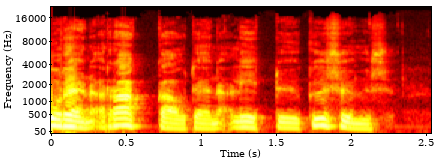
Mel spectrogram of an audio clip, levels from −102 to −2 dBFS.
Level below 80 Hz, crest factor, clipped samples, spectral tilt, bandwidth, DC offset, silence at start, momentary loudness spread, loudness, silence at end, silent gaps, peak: -54 dBFS; 16 dB; under 0.1%; -7 dB/octave; 15.5 kHz; under 0.1%; 0 s; 9 LU; -16 LUFS; 0.35 s; none; 0 dBFS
